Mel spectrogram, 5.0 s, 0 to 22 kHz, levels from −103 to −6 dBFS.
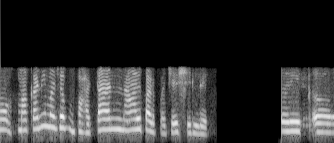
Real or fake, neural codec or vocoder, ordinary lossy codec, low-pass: real; none; none; 3.6 kHz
